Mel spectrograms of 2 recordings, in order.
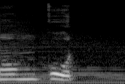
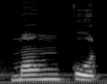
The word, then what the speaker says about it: มงกุฎ: คำ แรก นะ คะ อ่าน ว่า มงกุฏ นัก เรียน อ่าน ตาม เลย นะ คะ มอง กุด มงกุฏ ก็ หมาย ถึง เครื่อง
